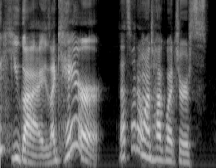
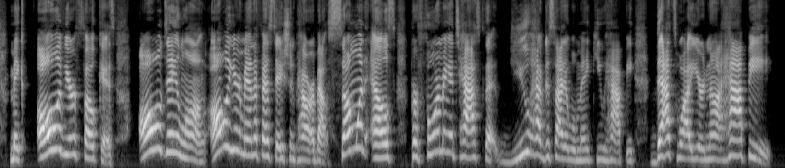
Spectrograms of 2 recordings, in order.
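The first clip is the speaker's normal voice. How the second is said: rising to a loud, higher scolding; heated rant; 5 semitones higher, 5 dB louder than usual. Real, not acted. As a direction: tell them off, building louder. Ranting at viewers about SPs.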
